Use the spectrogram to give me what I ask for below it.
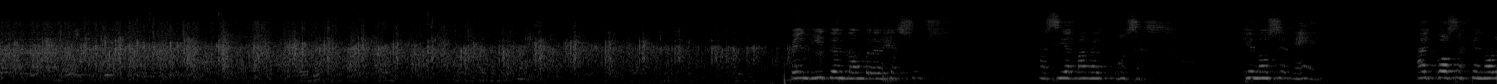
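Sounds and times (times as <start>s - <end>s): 
audience applause: 0.0s - 7.9s
speech: 7.9s - 9.4s, 10.4s - 11.7s, 12.4s - 13.2s, 14.2s - 14.9s.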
